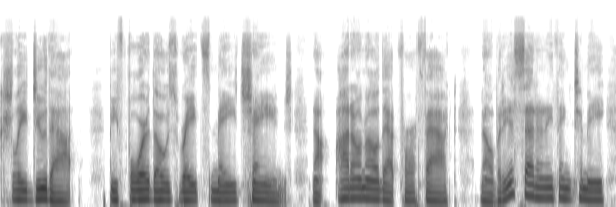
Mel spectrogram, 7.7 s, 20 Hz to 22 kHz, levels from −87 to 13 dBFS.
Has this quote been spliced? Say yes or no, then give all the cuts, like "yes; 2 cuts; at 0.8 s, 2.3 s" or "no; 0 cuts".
no; 0 cuts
